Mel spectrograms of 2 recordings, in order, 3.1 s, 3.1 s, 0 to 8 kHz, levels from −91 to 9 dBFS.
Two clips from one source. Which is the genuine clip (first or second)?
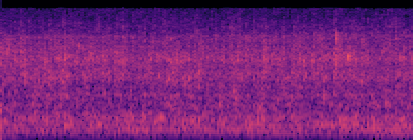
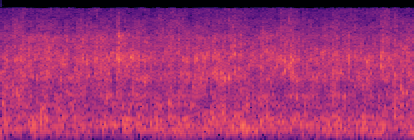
first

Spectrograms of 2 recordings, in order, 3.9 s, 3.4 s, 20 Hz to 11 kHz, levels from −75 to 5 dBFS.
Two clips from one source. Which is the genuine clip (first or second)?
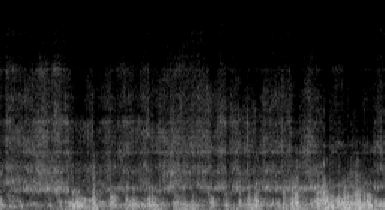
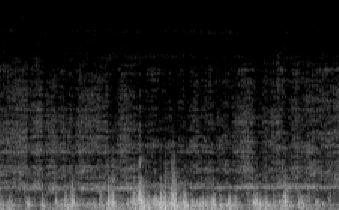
second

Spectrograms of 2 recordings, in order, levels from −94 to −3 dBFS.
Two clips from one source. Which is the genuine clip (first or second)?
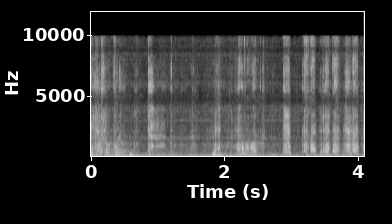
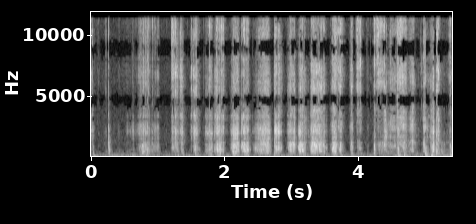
second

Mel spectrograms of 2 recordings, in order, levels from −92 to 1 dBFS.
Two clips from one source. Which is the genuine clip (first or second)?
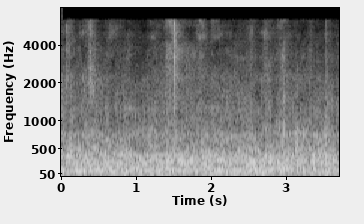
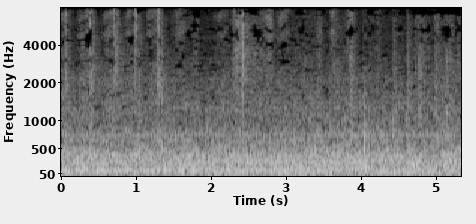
second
